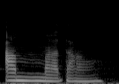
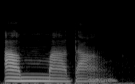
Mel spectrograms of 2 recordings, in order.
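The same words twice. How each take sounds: Both takes have the same delivery.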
